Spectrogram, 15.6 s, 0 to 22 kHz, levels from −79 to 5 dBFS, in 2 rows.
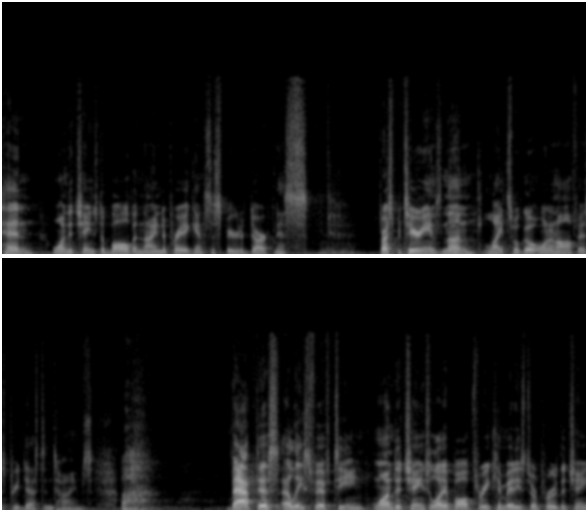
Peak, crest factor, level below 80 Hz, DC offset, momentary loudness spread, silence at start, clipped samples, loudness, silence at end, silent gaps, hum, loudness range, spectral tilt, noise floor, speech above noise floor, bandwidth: -6 dBFS; 28 dB; -68 dBFS; under 0.1%; 16 LU; 0 s; under 0.1%; -33 LUFS; 0 s; none; none; 10 LU; -4 dB/octave; -64 dBFS; 31 dB; 15.5 kHz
